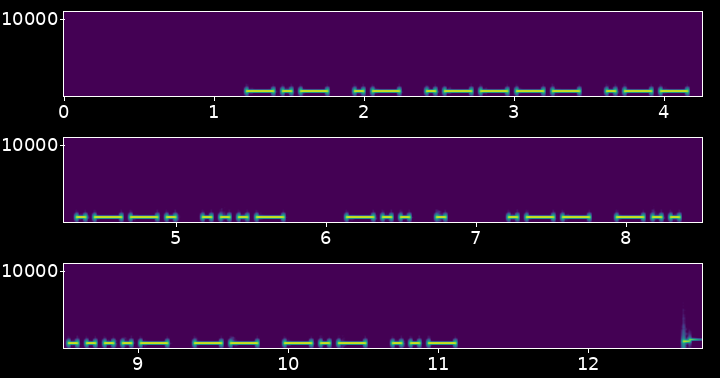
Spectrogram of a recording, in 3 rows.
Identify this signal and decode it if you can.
Morse code, heard as a keyed tone, about 21 wpm, 700 Hz. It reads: KA1WPV DE WD4MKU
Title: USA Callsign DE Callsign - 6 Characters - 20wpm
